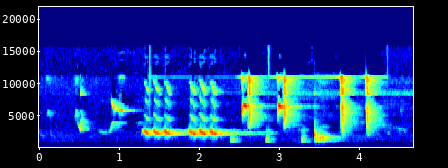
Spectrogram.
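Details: Thrush nightingale song in a quiet setting: a high whistle, a loud rolling trill, then sharp, spaced notes delivered in a measured, deliberate rhythm and ending with a downslurred burst.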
